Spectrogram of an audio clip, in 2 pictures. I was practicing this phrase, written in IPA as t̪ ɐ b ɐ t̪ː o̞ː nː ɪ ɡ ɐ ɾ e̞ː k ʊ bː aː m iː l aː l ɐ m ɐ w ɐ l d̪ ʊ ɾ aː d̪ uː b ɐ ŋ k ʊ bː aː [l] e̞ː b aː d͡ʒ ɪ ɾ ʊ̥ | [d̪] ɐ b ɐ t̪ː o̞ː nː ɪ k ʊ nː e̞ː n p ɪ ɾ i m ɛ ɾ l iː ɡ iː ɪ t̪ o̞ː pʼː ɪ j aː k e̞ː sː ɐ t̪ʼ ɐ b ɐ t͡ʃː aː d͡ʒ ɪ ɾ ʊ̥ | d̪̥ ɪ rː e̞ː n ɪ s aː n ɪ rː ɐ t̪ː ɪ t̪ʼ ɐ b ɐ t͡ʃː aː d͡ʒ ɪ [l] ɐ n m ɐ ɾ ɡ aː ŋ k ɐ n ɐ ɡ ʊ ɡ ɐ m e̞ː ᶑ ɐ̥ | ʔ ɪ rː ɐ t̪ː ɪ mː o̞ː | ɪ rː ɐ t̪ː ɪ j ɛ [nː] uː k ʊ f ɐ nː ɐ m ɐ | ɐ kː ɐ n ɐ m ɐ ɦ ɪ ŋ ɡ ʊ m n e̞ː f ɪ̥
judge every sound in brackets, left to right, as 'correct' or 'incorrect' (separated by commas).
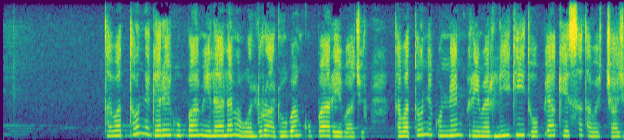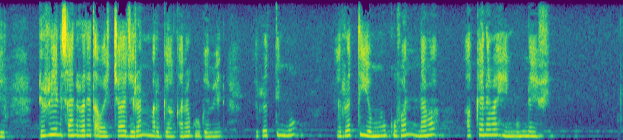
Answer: incorrect, incorrect, incorrect, incorrect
